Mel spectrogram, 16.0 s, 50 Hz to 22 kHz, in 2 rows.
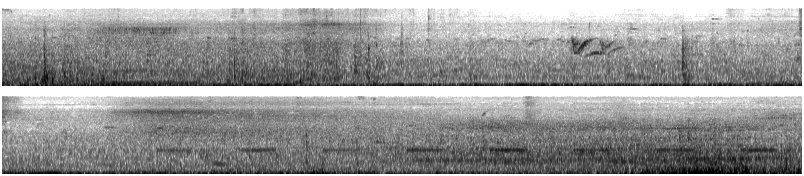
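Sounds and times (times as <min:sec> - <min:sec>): diesel engine rumble: 0:00.0 - 0:16.0
reversing alarm beeps: 0:09.5 - 0:16.0.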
